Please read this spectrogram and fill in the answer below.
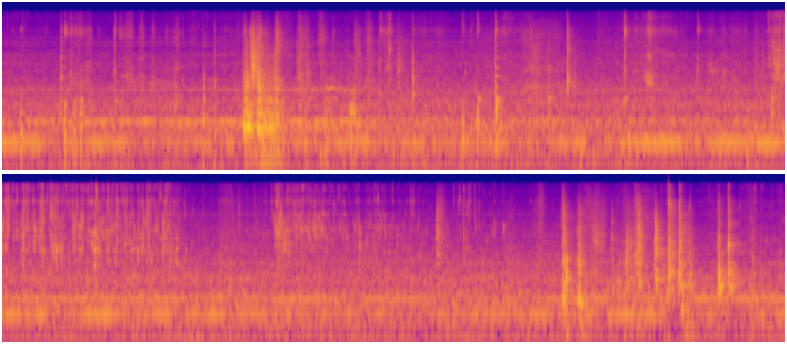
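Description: Ingredients going into a stainless-steel dough-mixer bowl: scattered knocks and clinks with one loud knock early on, then milk poured from a carton as a hissing, splashing pour lasting a couple of seconds, then clicks and clatter near the end as the mixer's clear plastic lid is handled. A steady low hum runs underneath.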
